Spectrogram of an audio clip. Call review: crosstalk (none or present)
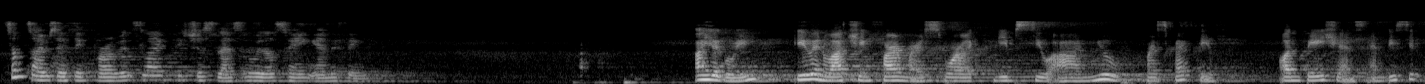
none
